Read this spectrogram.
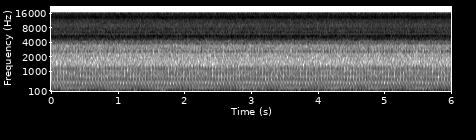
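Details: Steady deep motor hum with constant tone and faint hiss from an aerosol compressor nebulizer running continuously, recorded as a 2-hour ASMR white-noise track for sleep and relaxation.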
